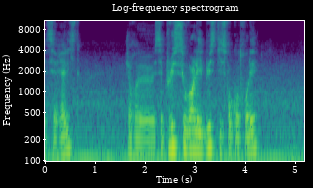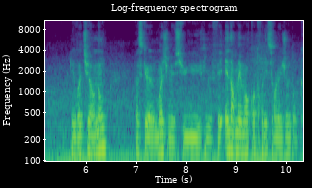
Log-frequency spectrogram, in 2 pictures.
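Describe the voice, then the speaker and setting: A young man with a stuffy, nasal voice from a cold, chatting casually and haltingly over gameplay at home. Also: lowish voice, warm tone, a little hiss or hum. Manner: halting, many fillers and restarts. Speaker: gaming youtuber.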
